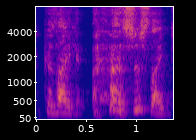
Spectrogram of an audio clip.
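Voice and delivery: ordinary talk, nothing marked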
